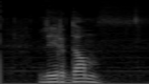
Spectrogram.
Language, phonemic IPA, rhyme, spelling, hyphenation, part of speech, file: Dutch, /leːrˈdɑm/, -ɑm, Leerdam, Leer‧dam, proper noun, Nl-Leerdam.ogg
- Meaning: a city and former municipality of Vijfheerenlanden, Utrecht, Netherlands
